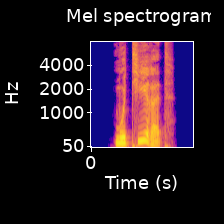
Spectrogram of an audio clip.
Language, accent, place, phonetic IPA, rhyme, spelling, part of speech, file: German, Germany, Berlin, [muˈtiːʁət], -iːʁət, mutieret, verb, De-mutieret.ogg
- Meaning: second-person plural subjunctive I of mutieren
